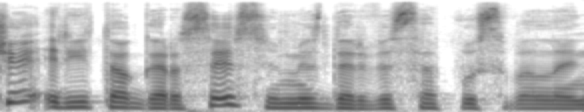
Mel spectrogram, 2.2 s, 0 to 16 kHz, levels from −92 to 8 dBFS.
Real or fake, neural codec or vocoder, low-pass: real; none; 14.4 kHz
